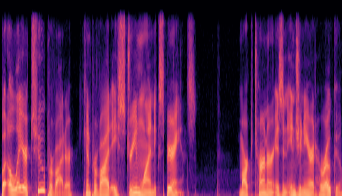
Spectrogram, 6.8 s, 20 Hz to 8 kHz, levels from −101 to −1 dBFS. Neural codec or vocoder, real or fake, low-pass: none; real; 7.2 kHz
